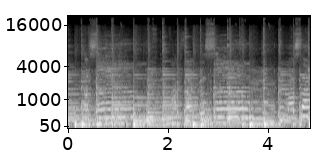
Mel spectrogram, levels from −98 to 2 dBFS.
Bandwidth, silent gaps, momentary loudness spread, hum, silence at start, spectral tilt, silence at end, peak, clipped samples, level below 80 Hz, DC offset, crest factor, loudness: 13 kHz; none; 5 LU; none; 0 s; -8 dB/octave; 0 s; 0 dBFS; under 0.1%; -28 dBFS; under 0.1%; 16 dB; -17 LUFS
